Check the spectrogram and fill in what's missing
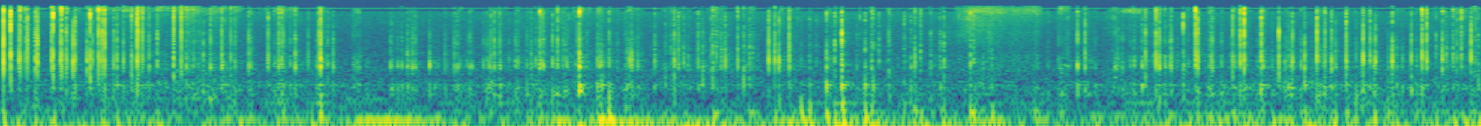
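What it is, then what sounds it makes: Leather briefcase. Long nails scratch and tap across the top of a black leather zippered briefcase lying flat, its hollow, padded body giving a soft, muffled response. The sound is a quiet, dense stream of rapid scratchy clicks and rustling taps with a dull low thump under them and little ring.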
